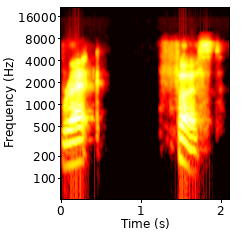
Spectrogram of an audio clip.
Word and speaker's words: breakfast: then finally we have breakfast I'll finally liqueur so again for the pronunciation we don't say fast we say break first it's very closed mm-hmm so not on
